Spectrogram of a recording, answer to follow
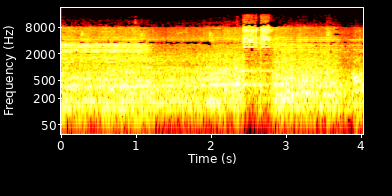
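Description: Busy street noise, with a high buzzing tone for about the first second and a brief shrill sound about two and a half seconds in.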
